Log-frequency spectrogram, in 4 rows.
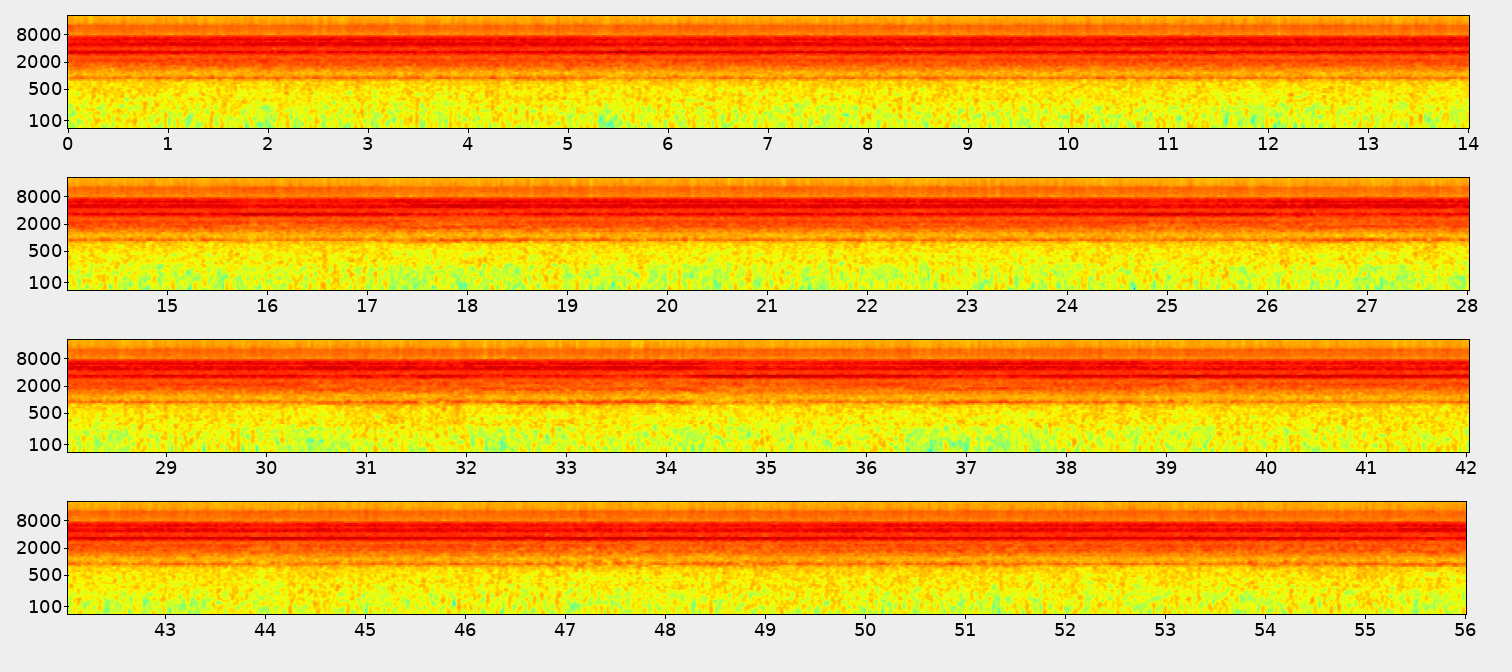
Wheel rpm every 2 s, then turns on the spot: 230, 230, 230, 230, 230, 230, 240, 230, 220, 230, 230, 230, 230, 230, 230, 230, 220, 220, 230, 220, 230, 230, 230, 220, 220, 240, 230, 220.
none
